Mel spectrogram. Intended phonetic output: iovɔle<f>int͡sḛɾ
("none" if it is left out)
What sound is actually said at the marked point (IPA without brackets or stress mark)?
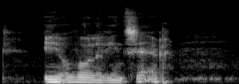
v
